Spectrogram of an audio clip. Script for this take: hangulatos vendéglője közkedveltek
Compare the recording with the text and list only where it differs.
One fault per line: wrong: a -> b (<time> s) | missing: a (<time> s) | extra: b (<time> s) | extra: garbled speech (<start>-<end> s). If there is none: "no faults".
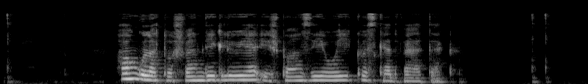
extra: és panziói (2.6 s)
